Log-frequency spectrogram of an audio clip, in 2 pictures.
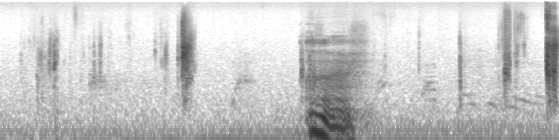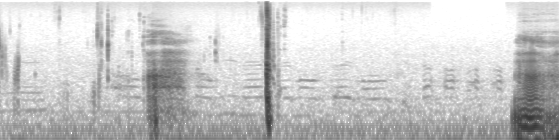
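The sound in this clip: Someone chews and crunches food up close: a few loud, crackly crunching bursts separated by quieter wet mouth clicks and smacks.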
